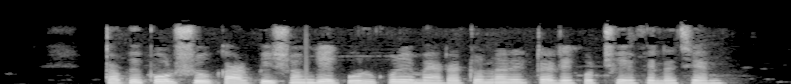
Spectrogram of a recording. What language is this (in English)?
Bangla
